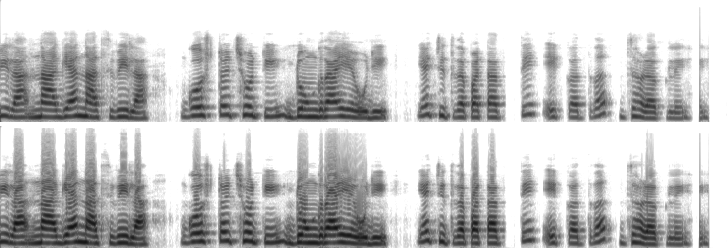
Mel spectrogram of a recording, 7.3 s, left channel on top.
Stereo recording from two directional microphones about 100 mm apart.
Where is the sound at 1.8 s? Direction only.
30° right (ahead or behind).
